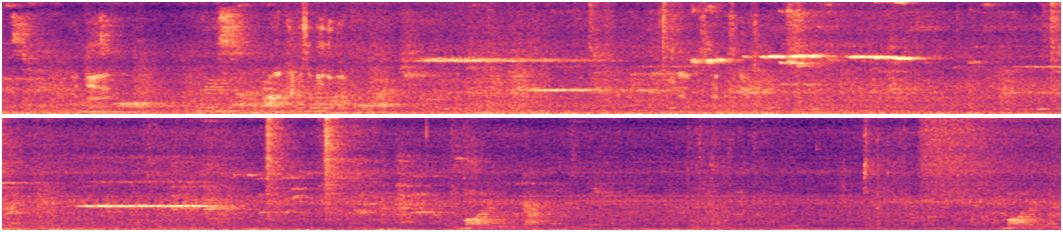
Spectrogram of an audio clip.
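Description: London Underground Bakerloo line train running, a steady loud rumble of wheels and carriage noise with faint squeals and whines over about twenty seconds.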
